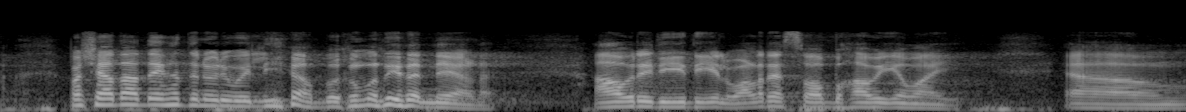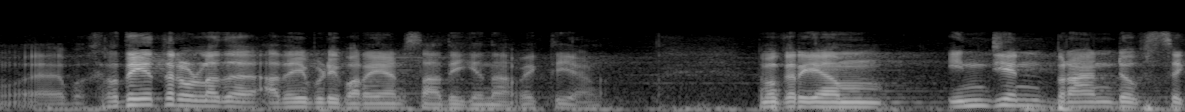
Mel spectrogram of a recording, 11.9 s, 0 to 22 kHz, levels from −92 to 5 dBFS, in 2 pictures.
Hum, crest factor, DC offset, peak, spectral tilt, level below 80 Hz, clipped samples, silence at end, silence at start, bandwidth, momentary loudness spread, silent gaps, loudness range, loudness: none; 24 dB; under 0.1%; -8 dBFS; -5 dB/octave; -50 dBFS; under 0.1%; 0 s; 0 s; 8 kHz; 15 LU; none; 3 LU; -30 LUFS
